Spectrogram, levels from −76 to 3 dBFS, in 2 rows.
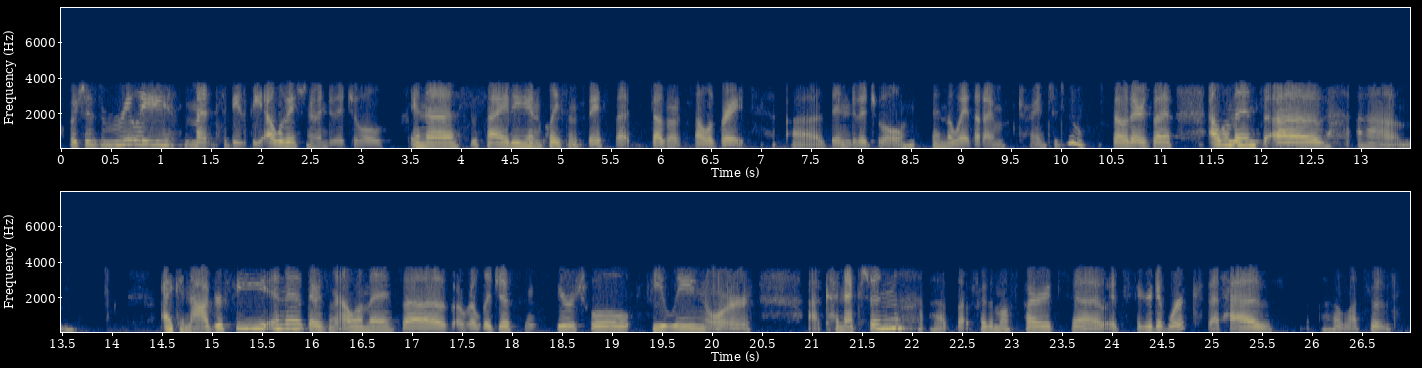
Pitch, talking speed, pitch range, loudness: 185 Hz, 150 wpm, 165-210 Hz, -27 LUFS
